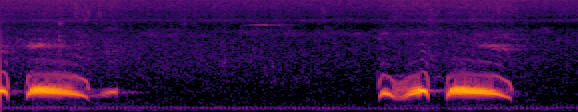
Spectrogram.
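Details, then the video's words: Spotted dove lure cooing for training captive doves: two phrases about three seconds apart, each a quick double coo followed by a long, loud, slightly falling hoot, in a quiet setting. "Suara Pikat Tekukur cocok jadi Masteran"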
